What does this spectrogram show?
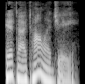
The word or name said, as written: hittitology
